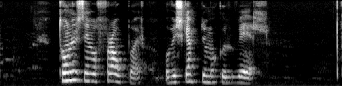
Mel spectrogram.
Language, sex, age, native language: Icelandic, male, 12, Icelandic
